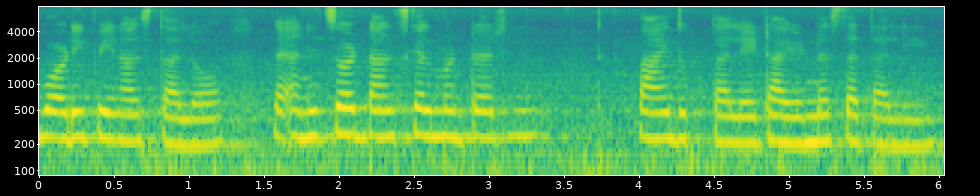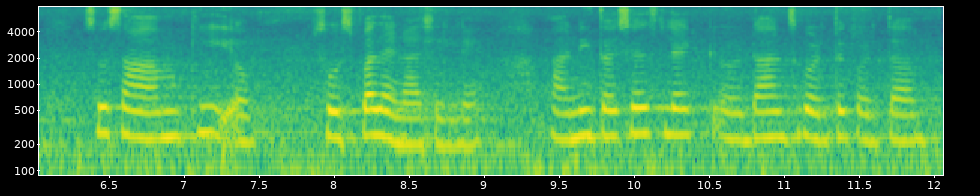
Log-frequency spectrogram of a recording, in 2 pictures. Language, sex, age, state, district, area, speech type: Goan Konkani, female, 18-30, Goa, Quepem, rural, spontaneous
